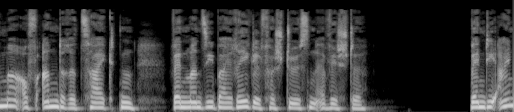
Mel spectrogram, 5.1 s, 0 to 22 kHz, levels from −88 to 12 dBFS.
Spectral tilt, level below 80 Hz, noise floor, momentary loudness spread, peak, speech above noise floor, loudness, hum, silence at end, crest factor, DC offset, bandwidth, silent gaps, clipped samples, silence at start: -5 dB/octave; -52 dBFS; -88 dBFS; 6 LU; 0 dBFS; 75 dB; -14 LUFS; none; 0 s; 12 dB; under 0.1%; 15.5 kHz; none; under 0.1%; 0 s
